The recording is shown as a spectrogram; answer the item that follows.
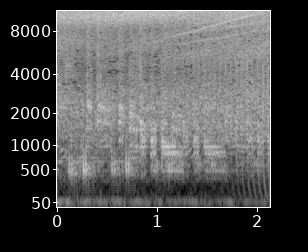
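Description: Progressive psytrance electronic dance music in a breakdown: the bass thins out while a synth plays short stabs about four times a second.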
